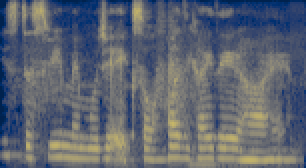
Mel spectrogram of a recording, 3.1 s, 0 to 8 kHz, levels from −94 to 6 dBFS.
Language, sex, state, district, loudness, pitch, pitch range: Hindi, female, Arunachal Pradesh, Papum Pare, -19 LUFS, 185 Hz, 175-200 Hz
